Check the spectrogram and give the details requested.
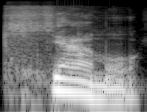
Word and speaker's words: chiamo: yamo me qiyamah and it's quite a tricky sound in there kammo kammo kammo kammo kammo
